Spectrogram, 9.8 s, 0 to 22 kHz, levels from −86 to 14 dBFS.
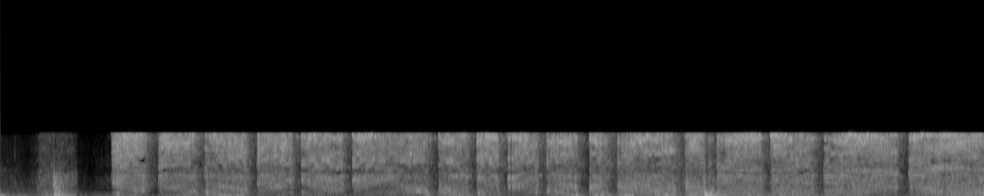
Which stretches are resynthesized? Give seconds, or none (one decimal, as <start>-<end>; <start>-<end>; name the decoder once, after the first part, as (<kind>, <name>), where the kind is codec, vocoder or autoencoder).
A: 0.0-1.0 (vocoder, HiFi-GAN); 1.9-9.8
